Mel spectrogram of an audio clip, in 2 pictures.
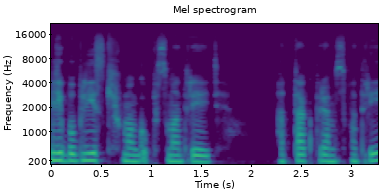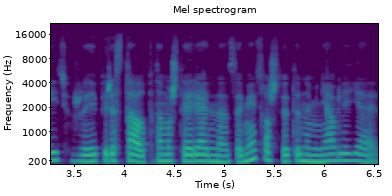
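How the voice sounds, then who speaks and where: Medium-pitched, a woman speaks at a moderate pace. The recording is very clean with a silent background and a dry, close sound with no echo. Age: 30s. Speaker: mother on maternity leave, psychology student. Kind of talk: casual chat.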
